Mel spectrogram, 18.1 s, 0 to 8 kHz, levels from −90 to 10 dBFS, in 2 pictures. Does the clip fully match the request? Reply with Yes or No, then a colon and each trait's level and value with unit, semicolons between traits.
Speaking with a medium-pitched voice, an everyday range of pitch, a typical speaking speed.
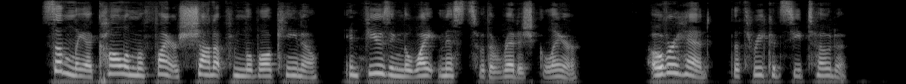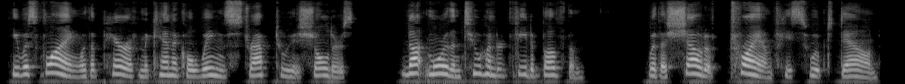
No: high, 210 Hz; average, 4.3 semitones; average, 175 wpm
